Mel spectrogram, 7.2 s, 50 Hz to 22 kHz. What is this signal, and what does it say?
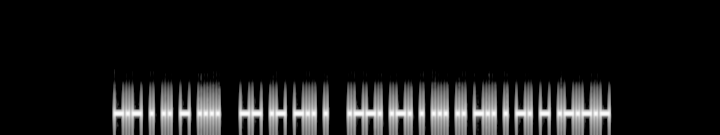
Morse code, heard as a keyed tone, about 40 wpm, 700 Hz. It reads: KEITH MADE PRESIDENT.
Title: A Sound Of Thunder 40wpm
